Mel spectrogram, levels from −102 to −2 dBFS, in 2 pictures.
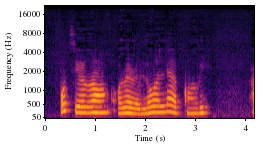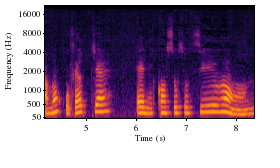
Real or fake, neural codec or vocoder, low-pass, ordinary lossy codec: fake; codec, 44.1 kHz, 7.8 kbps, Pupu-Codec; 19.8 kHz; none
